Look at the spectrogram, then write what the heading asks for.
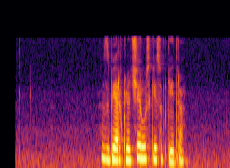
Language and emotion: Russian, neutral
